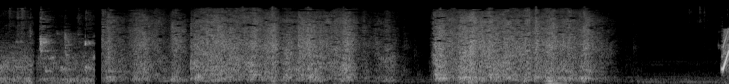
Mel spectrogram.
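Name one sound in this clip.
A plastic bag rustles and crinkles loudly.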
